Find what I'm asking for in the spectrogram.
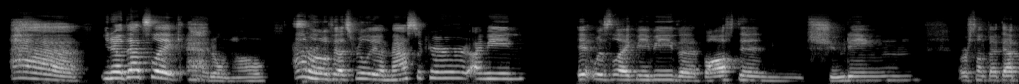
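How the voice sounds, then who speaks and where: A woman's voice: medium pitch, roomy sound. A woman teaching a history lesson in a chatty, casual way, with lots of fillers and asides. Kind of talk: casual classroom lecture.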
